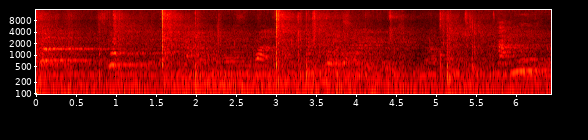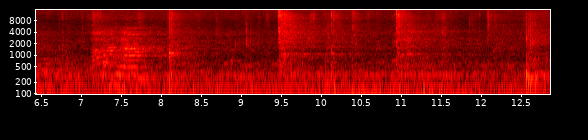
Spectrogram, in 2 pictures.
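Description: Men talk and laugh in a large echoing hall.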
